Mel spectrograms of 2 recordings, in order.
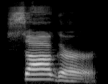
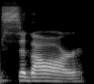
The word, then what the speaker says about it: Saagar: is how it's pronounced or Sager that's how it's pronounced when Sager was on on Boomer Mar or when crystal ball was he kept calling him cigar and somebody calls him cigar at one point in this too it's not cigar it's not shank or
